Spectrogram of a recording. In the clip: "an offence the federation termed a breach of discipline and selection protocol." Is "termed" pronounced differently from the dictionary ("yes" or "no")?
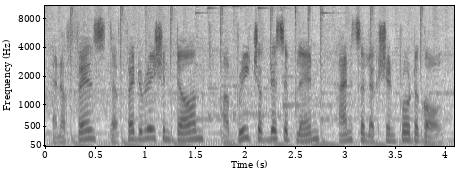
yes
